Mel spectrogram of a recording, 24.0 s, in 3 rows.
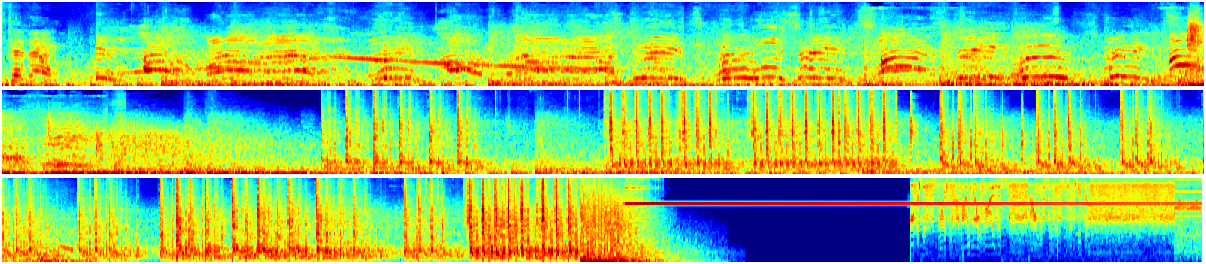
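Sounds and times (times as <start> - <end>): automatic rifle fire: 12.0 - 20.4.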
